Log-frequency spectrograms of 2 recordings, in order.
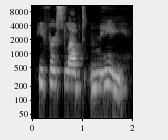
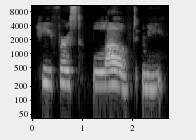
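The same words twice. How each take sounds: First: The stress falls on the word me. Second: The stress falls on the word loved.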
